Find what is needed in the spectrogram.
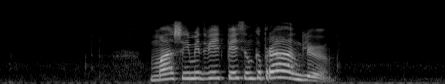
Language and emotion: Russian, positive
